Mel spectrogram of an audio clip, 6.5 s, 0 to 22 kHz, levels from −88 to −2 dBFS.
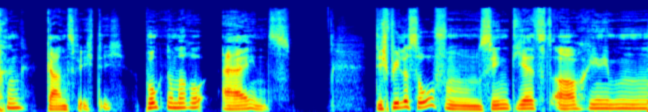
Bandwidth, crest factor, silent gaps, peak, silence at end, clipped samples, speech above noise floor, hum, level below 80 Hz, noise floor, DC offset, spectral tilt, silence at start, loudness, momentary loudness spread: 16.5 kHz; 18 dB; none; -2 dBFS; 0 s; under 0.1%; 32 dB; none; -52 dBFS; -51 dBFS; under 0.1%; -6 dB/octave; 0 s; -19 LUFS; 15 LU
